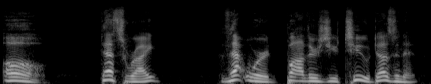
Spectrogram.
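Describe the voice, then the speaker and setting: A man's voice: fairly high pitch, expressive, slow pace, dry recording, clean studio sound. A man voicing an angry, sarcastic seventeen-year-old grandson in an audiobook, sneering and snarling his words. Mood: mocking.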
